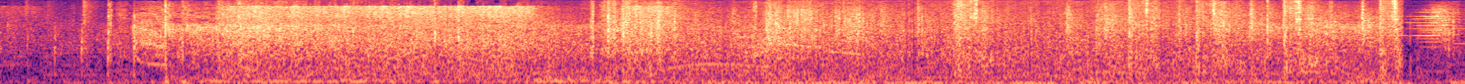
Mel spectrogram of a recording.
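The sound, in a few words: gunfire at Al Shifa hospital in Gaza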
